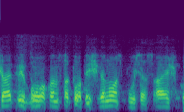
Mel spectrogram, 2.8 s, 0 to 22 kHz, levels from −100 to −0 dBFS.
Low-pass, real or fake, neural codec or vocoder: 7.2 kHz; fake; codec, 16 kHz, 16 kbps, FunCodec, trained on Chinese and English, 50 frames a second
